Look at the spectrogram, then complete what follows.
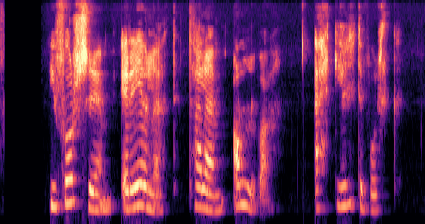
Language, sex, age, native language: Icelandic, female, 13, Icelandic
